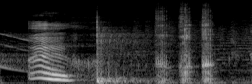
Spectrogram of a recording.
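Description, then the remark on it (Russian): A voice mimics a pig, opening with a loud, drawn-out descending squeal followed by a few short, rough snorting grunts in quick succession, clear. “Ой, опять прохрюкался.”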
